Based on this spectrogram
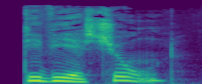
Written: deviation

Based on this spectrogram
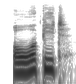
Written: overbidt

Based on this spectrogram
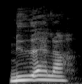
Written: midalder

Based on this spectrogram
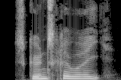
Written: skønskriveri

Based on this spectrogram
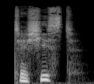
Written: tachist

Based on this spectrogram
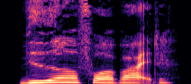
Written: videreforarbejde

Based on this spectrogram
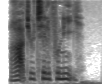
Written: RADIOTELEFONI

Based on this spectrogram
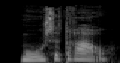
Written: mosedrag

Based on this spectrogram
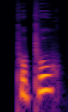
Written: popo

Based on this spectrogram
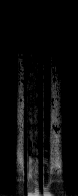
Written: spillerbus

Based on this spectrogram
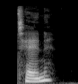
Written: TANDEN

